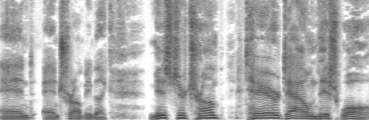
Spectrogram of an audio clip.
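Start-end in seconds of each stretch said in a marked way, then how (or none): 1.9-4.6 slow, deliberate, formal speech-like delivery. Joking about a conversation between two presidents: Ronald Reagan impression. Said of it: "I could have a conversation with Ronald Reagan".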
